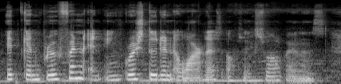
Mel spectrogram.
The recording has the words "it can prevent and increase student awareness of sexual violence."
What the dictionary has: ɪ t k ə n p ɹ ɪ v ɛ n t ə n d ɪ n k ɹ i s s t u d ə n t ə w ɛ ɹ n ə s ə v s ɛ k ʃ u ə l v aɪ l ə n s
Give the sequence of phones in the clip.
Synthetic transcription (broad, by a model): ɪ t k ə n p ɹ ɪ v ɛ n ə n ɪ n k ɹ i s s t u d ə n t ə w ɛ ɹ n ə s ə f s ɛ k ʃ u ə l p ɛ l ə n s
